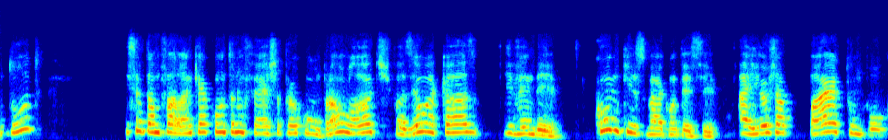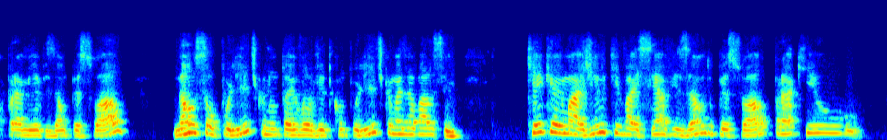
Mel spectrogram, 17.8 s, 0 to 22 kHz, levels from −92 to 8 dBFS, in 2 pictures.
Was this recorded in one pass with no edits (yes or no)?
yes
